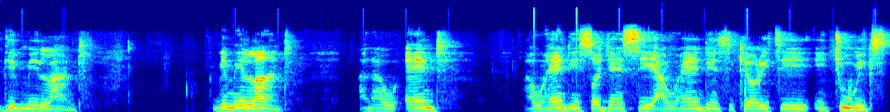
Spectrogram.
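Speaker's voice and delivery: loud declaiming, like a stump speech; mock rally shout. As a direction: belt the promise out like a campaign rally. Quoting a politician's campaign promise.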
